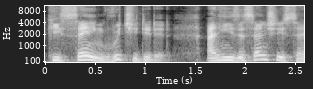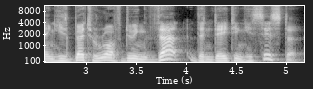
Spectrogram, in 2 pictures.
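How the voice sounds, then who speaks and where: A man's voice: mid-range voice, very animated, fairly quick. A man narrating a scripted video essay, giving opinionated commentary on a television drama.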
